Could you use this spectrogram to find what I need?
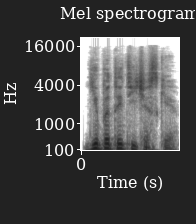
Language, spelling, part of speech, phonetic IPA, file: Russian, гипотетически, adverb, [ɡʲɪpətɨˈtʲit͡ɕɪskʲɪ], Ru-гипотетически.ogg
- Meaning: hypothetically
